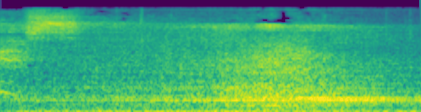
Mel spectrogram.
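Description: Vehicle sound: a steady rush of road noise with a low, even hum.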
